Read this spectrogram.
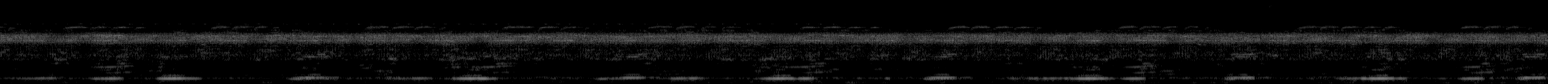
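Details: Insects at midnight keep up an unbroken high buzzing drone, while low croaking pulses and quick high double chirps repeat roughly once a second in the background.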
